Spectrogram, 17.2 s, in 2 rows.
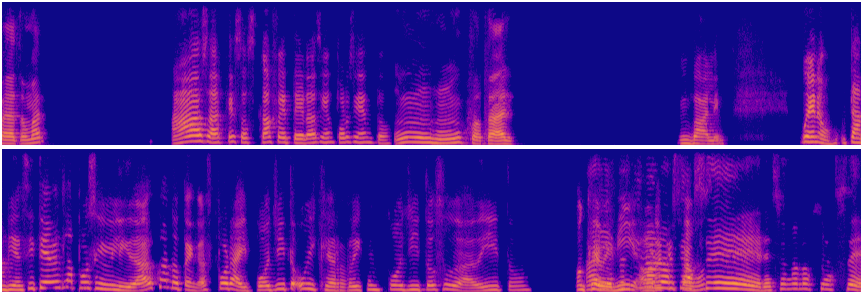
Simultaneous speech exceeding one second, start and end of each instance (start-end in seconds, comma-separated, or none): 14.4-15.7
